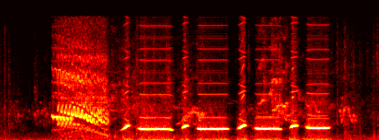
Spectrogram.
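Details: Cockatiel during breeding: a harsh rasping squawk opens, followed by about five clear, steady whistled notes, each starting with a short upward slur, repeated in quick succession.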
